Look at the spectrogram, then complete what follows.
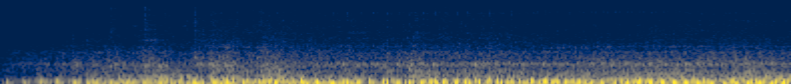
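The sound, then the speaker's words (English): A small metal boat's motor drones steadily, a continuous low, throaty engine hum with a faint rattling clatter and no pauses, as the boat crosses a narrow brown river into Myanmar's Karen State. “I'm crouched down in a small metal boat, crossing the narrow brown river that takes you to Myanmar's Karen State, to a brand new city that's emerged like a mirage in just the past few years.”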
